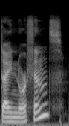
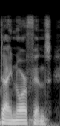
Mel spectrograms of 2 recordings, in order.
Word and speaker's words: dynorphins: They are a family of peptides called dinorphins, right? That is spelled d y n o r p h i ns.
